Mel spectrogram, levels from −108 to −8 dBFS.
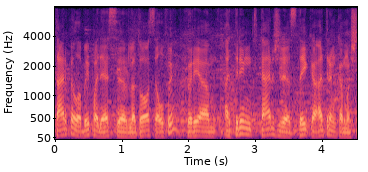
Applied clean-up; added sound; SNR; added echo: none; none; none; none.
